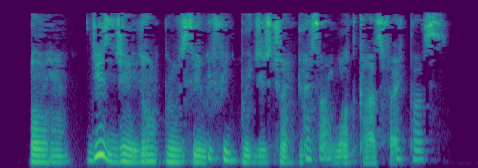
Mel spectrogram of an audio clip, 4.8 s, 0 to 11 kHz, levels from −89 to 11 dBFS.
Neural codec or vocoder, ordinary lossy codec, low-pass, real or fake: autoencoder, 22.05 kHz, a latent of 192 numbers a frame, VITS, trained on one speaker; MP3, 32 kbps; 9.9 kHz; fake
